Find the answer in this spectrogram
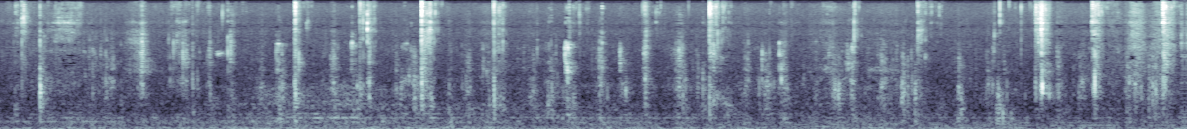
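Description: Faint chewing of a mouthful of burger, with soft, irregular mouth clicks scattered throughout.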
